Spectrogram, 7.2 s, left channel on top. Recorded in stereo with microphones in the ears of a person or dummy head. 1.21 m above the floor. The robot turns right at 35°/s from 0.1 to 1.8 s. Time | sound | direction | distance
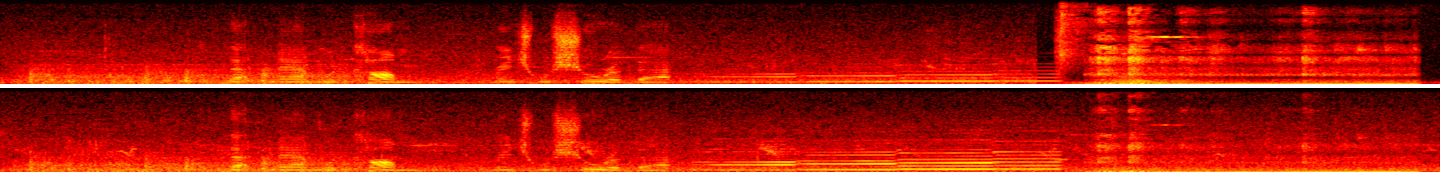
1.1 | a woman speaking | centre (ahead or behind) | ?
3.5 | a flute | 70° right (ahead or behind) | ?
5.4 | a squeak | 35° left (ahead or behind) | ?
